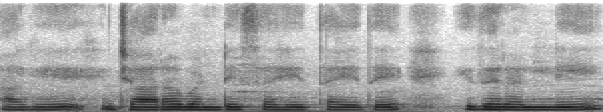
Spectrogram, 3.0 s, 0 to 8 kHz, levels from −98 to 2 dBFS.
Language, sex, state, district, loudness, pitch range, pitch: Kannada, female, Karnataka, Raichur, -14 LUFS, 180-190 Hz, 185 Hz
